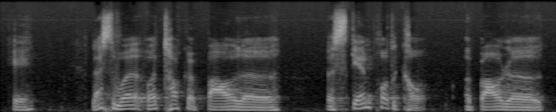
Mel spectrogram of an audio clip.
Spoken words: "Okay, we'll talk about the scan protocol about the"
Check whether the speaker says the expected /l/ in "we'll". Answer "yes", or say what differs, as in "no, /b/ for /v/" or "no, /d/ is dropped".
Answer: no, /w/ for /l/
